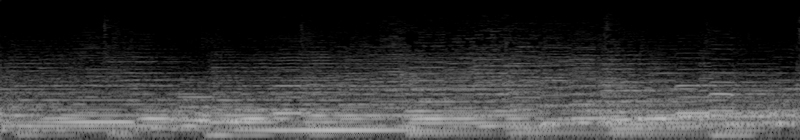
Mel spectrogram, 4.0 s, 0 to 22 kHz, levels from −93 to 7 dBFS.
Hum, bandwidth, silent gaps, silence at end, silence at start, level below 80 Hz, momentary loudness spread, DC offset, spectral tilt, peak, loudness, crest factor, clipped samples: none; 7 kHz; none; 0 s; 0 s; -60 dBFS; 4 LU; under 0.1%; -8.5 dB/octave; -16 dBFS; -28 LUFS; 12 dB; under 0.1%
